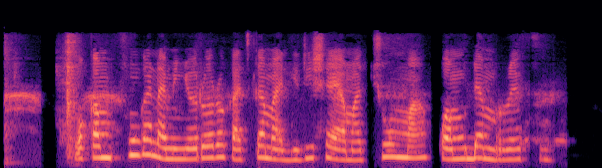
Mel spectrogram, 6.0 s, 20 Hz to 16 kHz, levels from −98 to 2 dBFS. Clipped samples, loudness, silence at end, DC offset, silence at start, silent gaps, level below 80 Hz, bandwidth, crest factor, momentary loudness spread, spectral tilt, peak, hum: under 0.1%; -21 LUFS; 0.35 s; under 0.1%; 0.05 s; none; -66 dBFS; 7.8 kHz; 18 dB; 11 LU; -4 dB/octave; -2 dBFS; none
